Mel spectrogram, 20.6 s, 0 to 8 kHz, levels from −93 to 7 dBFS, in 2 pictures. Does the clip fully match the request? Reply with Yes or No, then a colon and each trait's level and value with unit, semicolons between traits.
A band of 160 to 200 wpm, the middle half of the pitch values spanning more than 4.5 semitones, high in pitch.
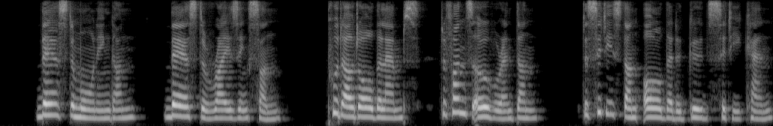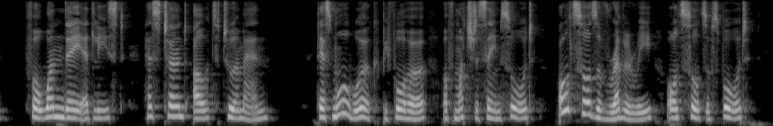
No: average, 165 wpm; average, 3.2 semitones; high, 205 Hz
